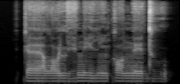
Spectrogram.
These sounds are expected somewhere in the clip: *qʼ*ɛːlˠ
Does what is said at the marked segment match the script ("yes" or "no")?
no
